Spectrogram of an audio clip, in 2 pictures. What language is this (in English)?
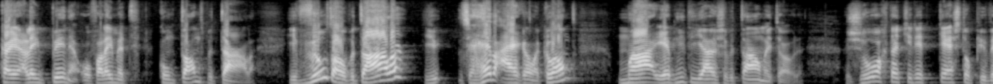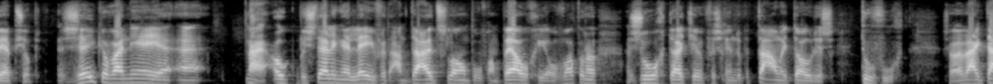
Dutch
